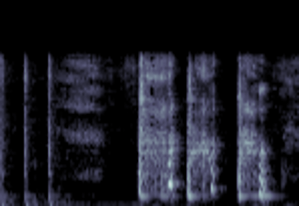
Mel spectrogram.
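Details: Adult reseller ill with an ongoing cough for days, avoiding cough suppressant: three short soft coughs, then three louder, harsher coughs in a small room.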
